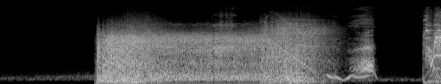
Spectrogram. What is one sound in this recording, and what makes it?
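A rushing whoosh sweeps past in flight.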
